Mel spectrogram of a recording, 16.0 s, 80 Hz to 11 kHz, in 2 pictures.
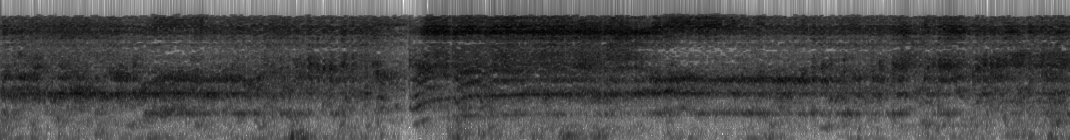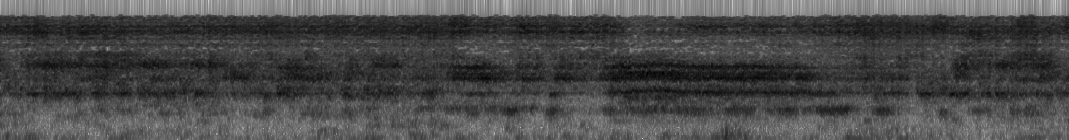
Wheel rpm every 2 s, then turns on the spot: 160, 140, 160, 160, 160, 160, 160, 160.
none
